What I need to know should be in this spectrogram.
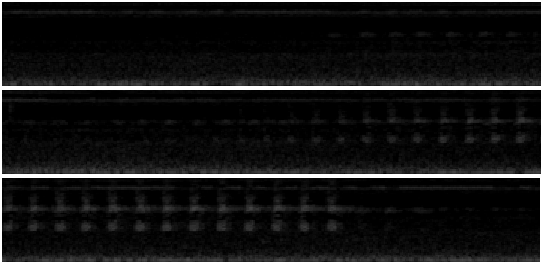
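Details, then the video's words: Frog in a rice paddy after dark, quiet at first, then bursting into a fast series of clicking, pulsed croaks that grow louder before stopping abruptly, against a continuous high whine and low hum. "田んぼのカエル "Croaking frog in rice paddy at night""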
